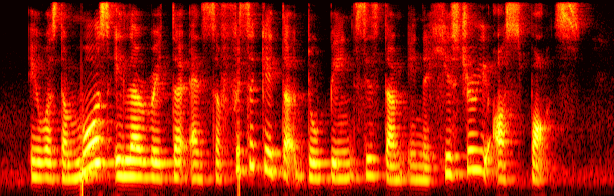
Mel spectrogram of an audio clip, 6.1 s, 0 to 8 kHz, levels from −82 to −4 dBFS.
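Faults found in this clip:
Repeated buffer at 0.80–0.82 s: brief buzzy stutter in the speech, hard joins at each repeat. The same short slice plays twice more, which fits a 10 ms buffer. Audio output path starved and replayed its last buffer. Roughly 20 ms of speech lost.

Repeated buffer at 2.37–2.39 s: same signature, a short buzz with abrupt joins, two extra plays of a slice consistent with a 10 ms buffer. Same playback underrun, dropping about 20 ms of audio.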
